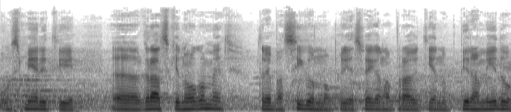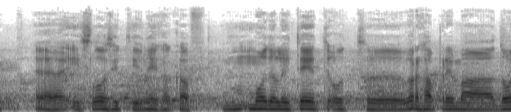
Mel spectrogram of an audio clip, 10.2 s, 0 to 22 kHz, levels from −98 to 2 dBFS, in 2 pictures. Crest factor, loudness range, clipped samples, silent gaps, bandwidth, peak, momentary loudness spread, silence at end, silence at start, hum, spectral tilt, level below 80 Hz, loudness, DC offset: 16 dB; 2 LU; under 0.1%; none; 14 kHz; -2 dBFS; 7 LU; 0 s; 0 s; none; -7 dB/octave; -52 dBFS; -20 LUFS; under 0.1%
